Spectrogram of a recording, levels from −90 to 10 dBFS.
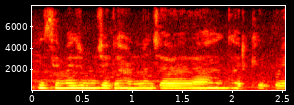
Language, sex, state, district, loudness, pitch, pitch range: Hindi, female, Chhattisgarh, Raipur, -13 LUFS, 230 Hz, 220-240 Hz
